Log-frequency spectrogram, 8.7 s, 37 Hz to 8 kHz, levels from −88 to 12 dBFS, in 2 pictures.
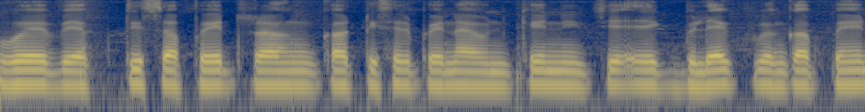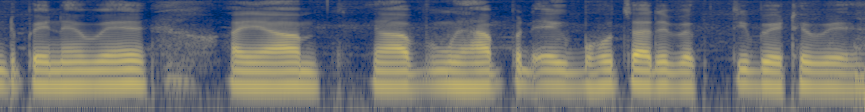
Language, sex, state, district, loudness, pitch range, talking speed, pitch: Hindi, male, Bihar, West Champaran, -17 LUFS, 130-140 Hz, 220 wpm, 135 Hz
